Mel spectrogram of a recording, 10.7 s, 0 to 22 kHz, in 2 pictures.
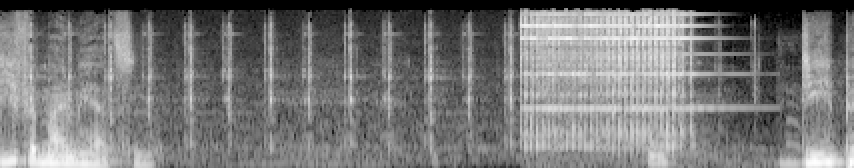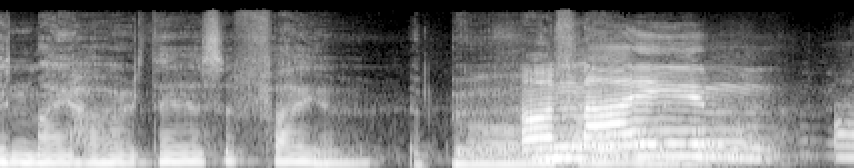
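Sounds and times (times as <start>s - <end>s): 
speech: 0.0s - 1.1s, 5.0s - 10.0s
mechanical timer ticking: 0.0s - 4.8s
mechanical timer bell ringing: 3.2s - 4.8s.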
